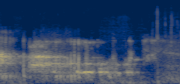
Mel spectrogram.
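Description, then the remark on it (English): Two dogs, a goldendoodle and a Labrador mix, bark and yelp in a continuous stretch of overlapping calls lasting a couple of seconds, with no one talking over them. “There are some of those dogs you love.”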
